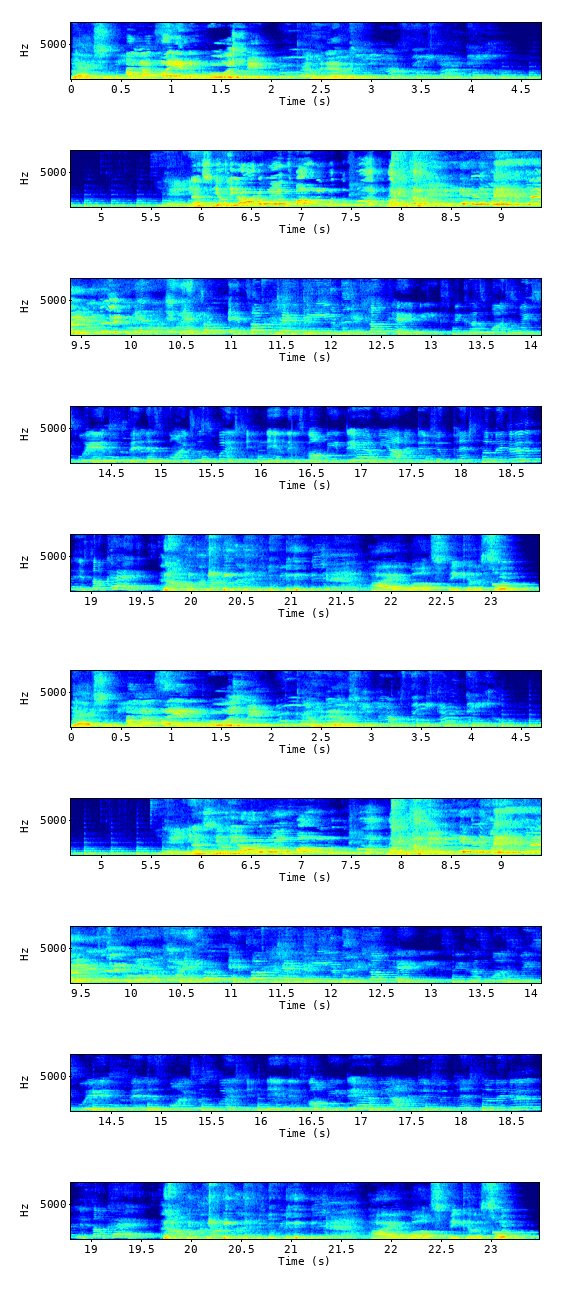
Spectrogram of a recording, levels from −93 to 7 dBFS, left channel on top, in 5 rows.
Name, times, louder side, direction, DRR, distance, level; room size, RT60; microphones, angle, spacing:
voice 1, 0.0-0.8 2.3-2.9 5.6-6.4 7.9-9.7 19.7-19.8 20.9-23.2, right 1 dB, 5° right, 0.4 m, -29 dB
voice 2, 0.5-1.9 2.3-2.7 5.9-8.3 8.6-9.9 14.4-14.6 23.0-23.2, left 2 dB, 70° left, 1.0 m, -26 dB
sound 1, 1.3-18.3, right 2 dB, 90° right, 1.2 m, -41 dB
voice 3, 1.6-4.3 7.8-11.0, right 1 dB, 35° right, 1.4 m, -38 dB
voice 4, 10.0-19.5, left 1 dB, 45° left, 1.2 m, -38 dB
voice 5, 11.4-12.5 19.7-21.4, left 1 dB, 30° left, 2.9 m, -40 dB
14.5 x 6.1 x 2.7 m
head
